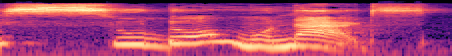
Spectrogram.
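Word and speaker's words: Pseudomonads: सूडोमोनाड्स P silent है।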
